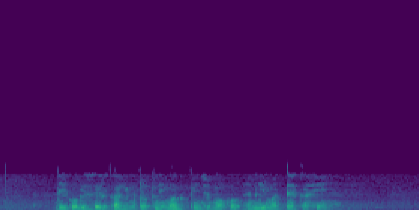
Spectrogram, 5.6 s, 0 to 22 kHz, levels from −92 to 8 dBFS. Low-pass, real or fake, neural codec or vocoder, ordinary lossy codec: 10.8 kHz; real; none; AAC, 16 kbps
